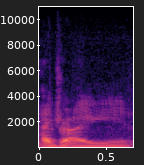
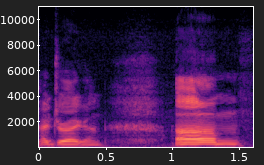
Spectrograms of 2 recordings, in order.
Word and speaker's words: Hydreigon: Hydreigon. Or, Hy- yeah, so, you know, some Word. people don't pronounce it. Hydreigon.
